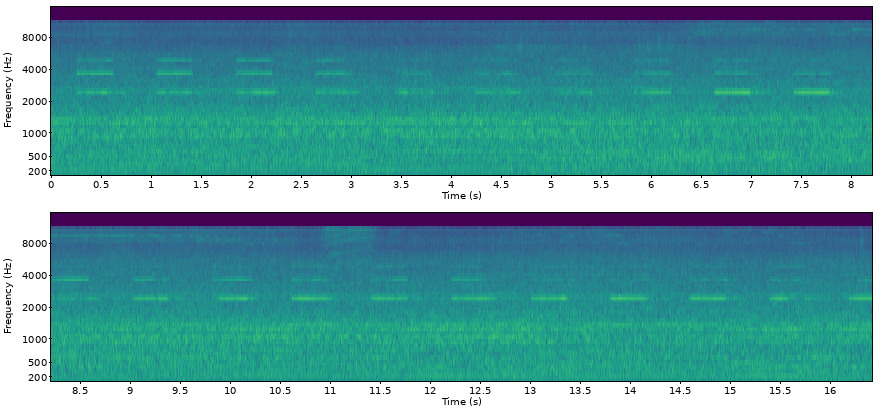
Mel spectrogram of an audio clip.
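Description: A forklift engine hums steadily.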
